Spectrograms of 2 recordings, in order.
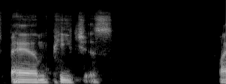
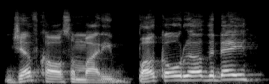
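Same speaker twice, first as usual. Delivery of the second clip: normal talking voice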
